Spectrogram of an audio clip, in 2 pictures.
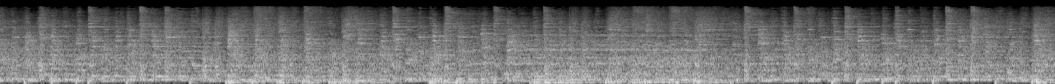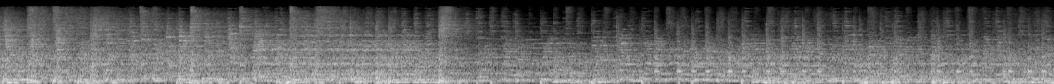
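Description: A full steel orchestra playing: many steelpans, from high tenor pans to deep bass pans, struck in a fast, driving arrangement at competition tempo, with drums keeping the beat.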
